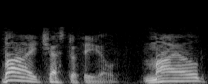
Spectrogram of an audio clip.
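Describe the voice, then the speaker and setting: Husky American radio ad announcer, male. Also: medium pitch, huge pitch swings, slow, dry recording. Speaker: commercial announcer. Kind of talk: 1950s radio advertisement read. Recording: dry, muffled old radio recording.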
